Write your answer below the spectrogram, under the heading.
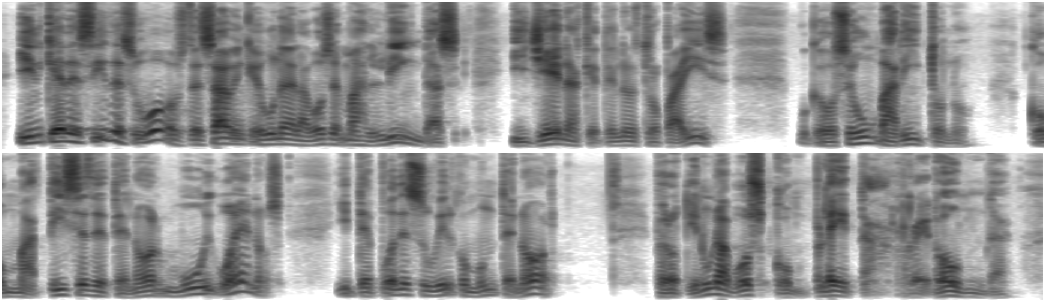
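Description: A man's fairly low voice with vocal fry and very wide pitch swings. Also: moderate pace, quiet background. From Dominican Republic, Santo Domingo and Bonao; Dominican Republic. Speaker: interview guest. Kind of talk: interview testimony. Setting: church association facility. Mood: animated, heartfelt testimony. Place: hall. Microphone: handheld.

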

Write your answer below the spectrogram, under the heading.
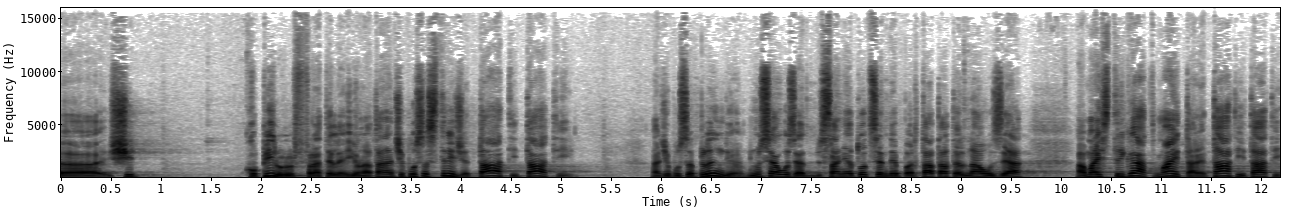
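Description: With long pauses that come often, a man talks at a moderate pace against a quiet background. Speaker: pastor. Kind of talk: sermon. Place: church. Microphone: lapel.

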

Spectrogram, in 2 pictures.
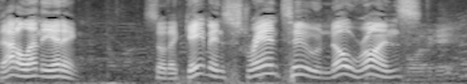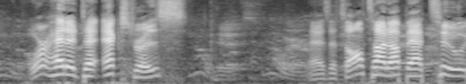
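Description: A man's raised, projected voice, high in pitch, with a bright, sharp, animated tone, lively intonation, a fairly slow pace and long, frequent pauses. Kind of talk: live commentary. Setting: ballpark broadcast. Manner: animated, excitable home-run calls.

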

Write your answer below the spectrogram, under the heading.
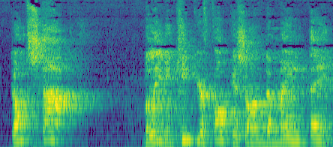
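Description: The delivery comes at a fairly slow pace with a fairly bright tone. Strong room echo surrounds the voice. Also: man.

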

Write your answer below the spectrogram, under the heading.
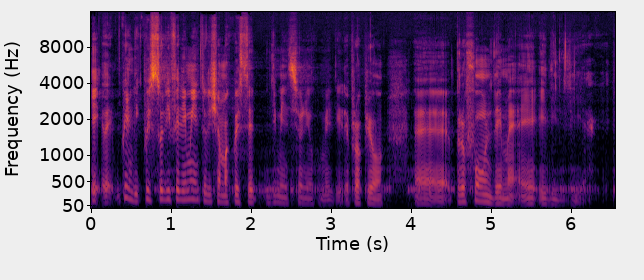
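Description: A man talks at a moderate pace, his pitch swinging very widely with vocal fry. Light background noise is present. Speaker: sociology professor. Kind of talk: lecture. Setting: stage with live audience. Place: hall. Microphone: podium.

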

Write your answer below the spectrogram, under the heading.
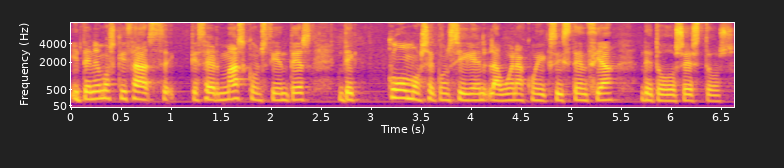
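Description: A woman's medium-pitched voice, dark and mellow in tone, with fairly even intonation at a fairly slow pace. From Spain, Valencia. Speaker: transport consultant. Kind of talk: conference talk. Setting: stage with audience. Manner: hesitant, frequent fillers. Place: hall.

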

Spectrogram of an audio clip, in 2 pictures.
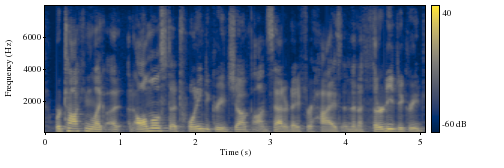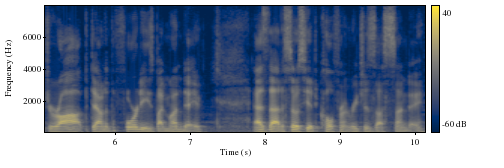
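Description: A man speaks in an ordinary speaking voice at a fairly low pitch. His pace is moderate, with ordinary pitch variation. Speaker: weather forecaster. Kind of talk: scripted radio weather report with playful, colorful phrasing. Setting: radio studio. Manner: brisk, upbeat delivery with wry asides; clear, measured reading of numbers and regions.

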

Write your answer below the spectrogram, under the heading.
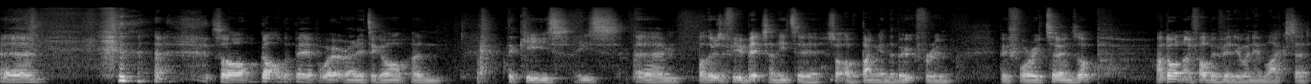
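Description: A man speaks at a moderate pace with fairly low pitch and monotone, flat intonation, leaving long, frequent pauses. Audible room echo and light background noise are present. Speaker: car vlogger. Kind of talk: casual vlog chat. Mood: a bit sad, wistful. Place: kitchen. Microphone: phone near.

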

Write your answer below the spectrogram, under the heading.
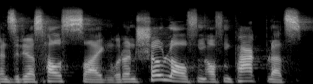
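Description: A man's bright, sharp tone at a medium pitch, with ordinary pitch variation and a moderate pace.

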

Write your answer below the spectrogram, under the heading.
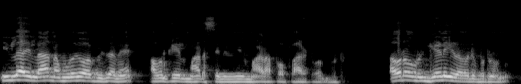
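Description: A man speaks in a dark, mellow tone. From Tumkur, Karnataka, India. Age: 70s. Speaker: theatre actor and harikatha performer. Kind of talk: interview storytelling.

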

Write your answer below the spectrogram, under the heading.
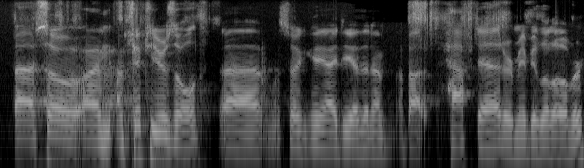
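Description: Through noticeable background noise, a man keeps a very even loudness with hardly any pauses. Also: fairly low pitch for a man, ordinary pitch variation, moderate pace. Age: 50s.

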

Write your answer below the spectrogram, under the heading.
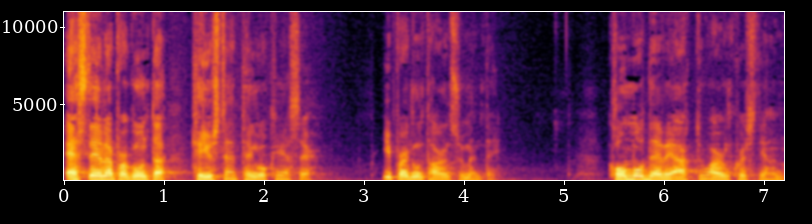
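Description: With an English accent, a man talks at a moderate pace with long, frequent pauses, a dark, mellow tone, fairly high pitch, fairly even intonation and big swings in loudness against a quiet background. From United States. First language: English (speaking Spanish). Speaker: preacher. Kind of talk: sermon. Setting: church. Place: church.

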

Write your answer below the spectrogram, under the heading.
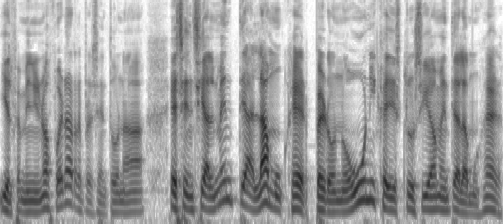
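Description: A man talking at a very fast pace, his pitch swinging very widely, over a quiet background. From Colombia, Medellín. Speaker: psychologist; guest. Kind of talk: interview. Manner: hesitant with fillers. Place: studio. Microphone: studio mic.

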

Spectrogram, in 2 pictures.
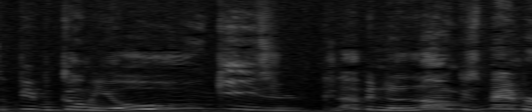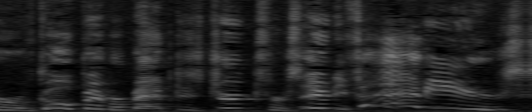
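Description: A put-on character voice rattles along at a fairly quick pace with hardly any pauses over clear background noise.

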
